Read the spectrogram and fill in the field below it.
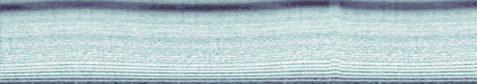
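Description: A small model plane's engine buzzes steadily, rising and falling slightly in pitch.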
